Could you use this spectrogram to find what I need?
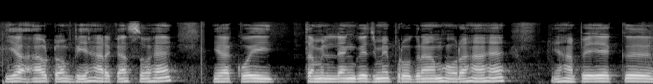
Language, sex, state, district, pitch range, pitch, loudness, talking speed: Maithili, male, Bihar, Samastipur, 135-140 Hz, 140 Hz, -14 LUFS, 175 wpm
